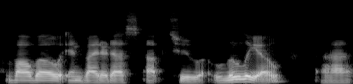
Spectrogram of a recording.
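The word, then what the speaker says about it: Luleå: invited us up to lulio uh spelled l l ea uh but that is the way that you pronounce it up there in Sweden which is which is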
